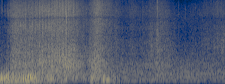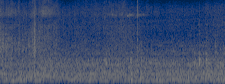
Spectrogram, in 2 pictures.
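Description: Wind buffeting the microphone and the hiss of ski edges carving and scraping on the snow, loud for the first two seconds or so, then dropping to a lower steady outdoor hiss with a few faint clicks.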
